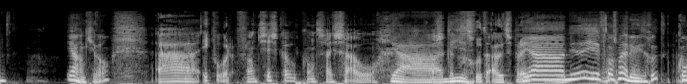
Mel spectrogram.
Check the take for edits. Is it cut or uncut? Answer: cut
